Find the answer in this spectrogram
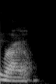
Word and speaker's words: Ryel: I always just called you Reel, I guess, in my head. Yeah, it's pronounced a lot of different ways, but it's Riy.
